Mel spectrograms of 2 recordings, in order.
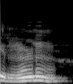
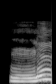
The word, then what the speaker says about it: ण: रहे थे कक्षा में, वो बोल रही थी रण, रणकार, अपनी तरफ से र लगा रही थी। क्षमा कीजिएगा, मैं आपका नाम लेके बोल रहा हूँ। बहुत सारे लोग मतलब ऐसा गलत उच्चारण करते हैं। कुछ लोग बोलते हैं अण, अ लगा करके बोल देते हैं, अण बोलते हैं जिसको, अण, अण थोड़ी है, ण है, ण।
